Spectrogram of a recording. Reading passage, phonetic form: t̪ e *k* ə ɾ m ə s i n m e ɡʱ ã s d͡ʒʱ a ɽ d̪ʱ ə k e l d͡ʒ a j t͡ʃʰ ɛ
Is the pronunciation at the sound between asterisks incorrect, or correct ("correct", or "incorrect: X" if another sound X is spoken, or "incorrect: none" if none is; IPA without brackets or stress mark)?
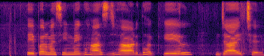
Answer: incorrect: p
